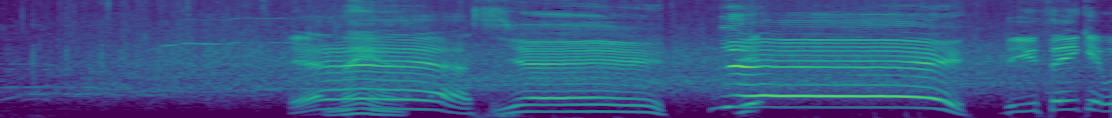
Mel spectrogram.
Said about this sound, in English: Do you think it would be awesome to do the podcast in the middle of a stadium like that with that kind of applause? Can you picture it?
